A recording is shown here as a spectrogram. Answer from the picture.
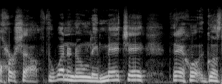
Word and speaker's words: Meché: Is it Mitch or how how do you say Mitch? because you have the accent over the e. It's mech. Yeah, mech.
